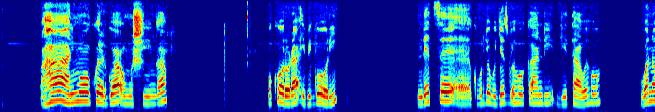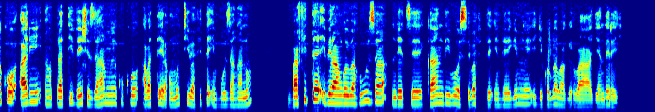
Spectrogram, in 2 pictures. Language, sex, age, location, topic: Kinyarwanda, male, 25-35, Musanze, agriculture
